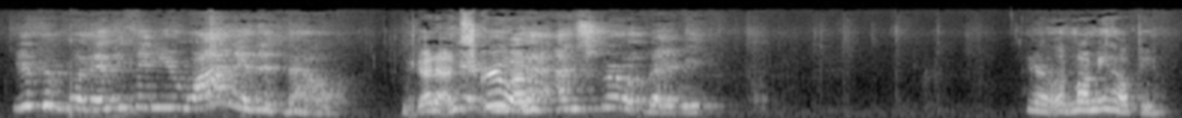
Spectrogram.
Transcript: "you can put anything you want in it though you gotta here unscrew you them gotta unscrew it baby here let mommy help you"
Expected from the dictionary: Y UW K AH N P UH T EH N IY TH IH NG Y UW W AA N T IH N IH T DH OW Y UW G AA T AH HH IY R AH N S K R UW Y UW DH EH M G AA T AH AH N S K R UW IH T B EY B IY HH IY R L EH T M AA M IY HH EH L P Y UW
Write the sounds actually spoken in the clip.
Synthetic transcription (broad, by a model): Y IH K AH N P UH T EH N IY TH IH NG Y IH W AA N T IH N IH T DH OW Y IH G AA T AH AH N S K R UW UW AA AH AH N S K R UW IH T B EY B IY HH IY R L EH T M AA M IY HH EH L P Y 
